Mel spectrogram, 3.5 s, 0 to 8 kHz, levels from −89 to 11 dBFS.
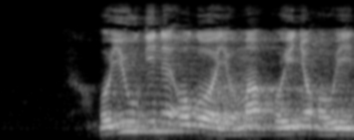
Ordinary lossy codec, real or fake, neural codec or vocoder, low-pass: AAC, 48 kbps; real; none; 7.2 kHz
